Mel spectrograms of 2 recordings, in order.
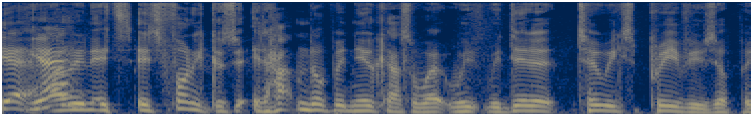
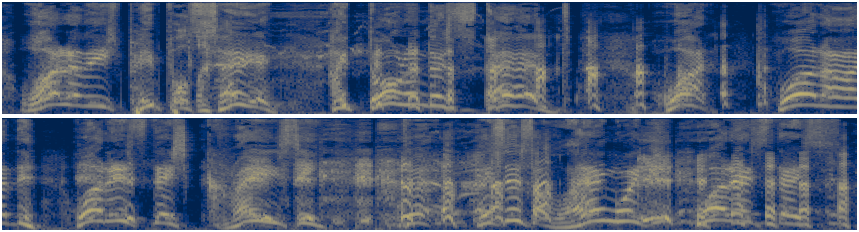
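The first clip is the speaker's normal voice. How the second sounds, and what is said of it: Mel Brooks impression. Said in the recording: “That's a fantastic Mel Brooks impression”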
